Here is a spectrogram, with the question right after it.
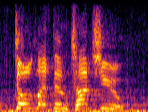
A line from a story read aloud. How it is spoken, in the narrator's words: I shout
